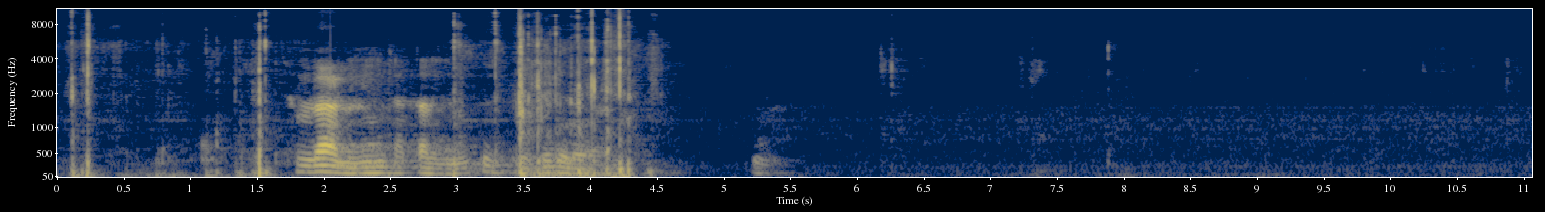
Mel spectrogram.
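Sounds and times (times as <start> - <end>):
faint computer clicks: 3.0 - 4.6.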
